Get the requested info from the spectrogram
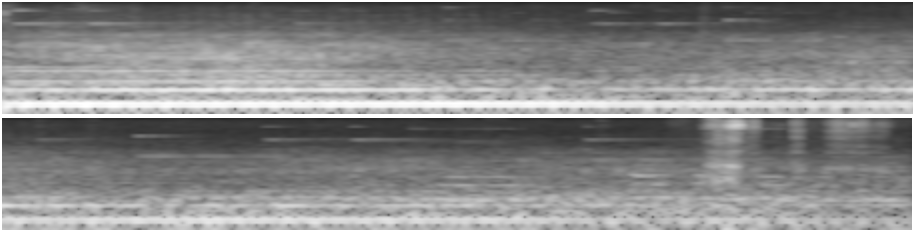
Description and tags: Helicopter and wind chime make sweet audio love.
